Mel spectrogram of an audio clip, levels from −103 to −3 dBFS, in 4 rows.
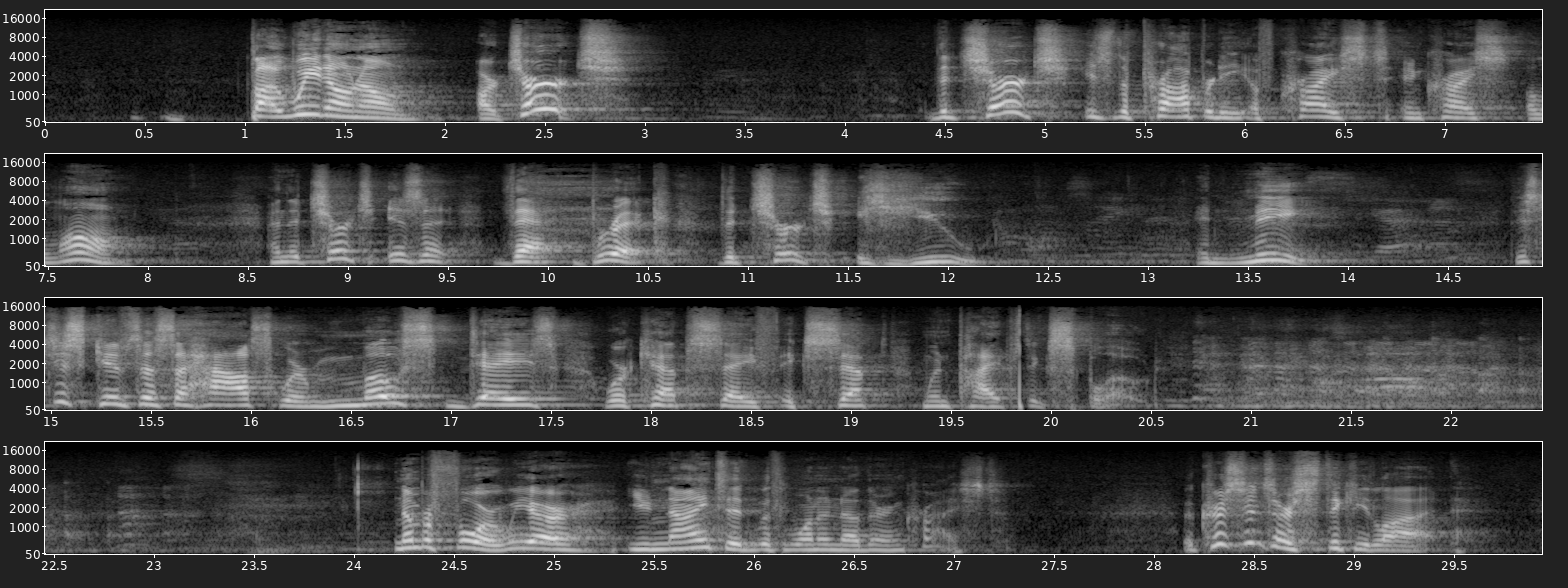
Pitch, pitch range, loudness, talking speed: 200 Hz, 175-230 Hz, -27 LUFS, 120 wpm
